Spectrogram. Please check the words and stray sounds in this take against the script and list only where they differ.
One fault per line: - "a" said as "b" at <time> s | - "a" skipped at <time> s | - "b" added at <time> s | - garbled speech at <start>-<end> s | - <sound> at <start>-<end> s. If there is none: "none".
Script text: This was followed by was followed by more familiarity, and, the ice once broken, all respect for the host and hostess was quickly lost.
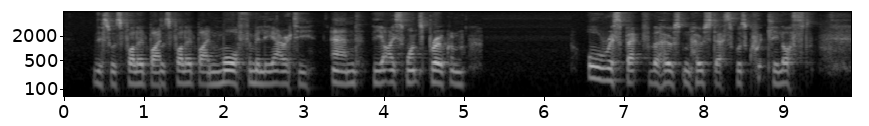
none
